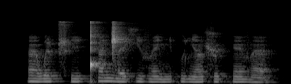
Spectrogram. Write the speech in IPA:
ɛ̃ w i ʈ͡ʂʰ i ǃʰ ɛ̃ ŋ͡ǁ e ç i v ẽ ɲ ə k u ʎ ɛ̃ ʂ y k ẽ v ɛ̃

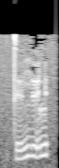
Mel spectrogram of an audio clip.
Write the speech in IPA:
t ɨ ŋ ɨ l

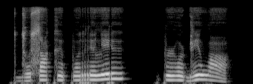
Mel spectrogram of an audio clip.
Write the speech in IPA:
d o˩˧ s ɑ˧ k ɘ˧˩ p o˧ r ɘ˧ l e˥ ɾ ɨ˥ | p ɹ o˧˩ ɖ e˥˧ w ɑ˧˩

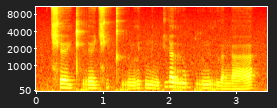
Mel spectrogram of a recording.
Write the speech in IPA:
t͡ɕʰ ɛː˨˩ j kʰ r ɛː˧ t͡ɕʰ i˦˥ ʔ kʰ r u˩˦ n l e˥˩ k̚ m e˨˩ n k i˥˩ a̯ r u˥˩ ʔ p r u˦˥ n r ɯ˨˩ a̯ ŋ aː˩˦

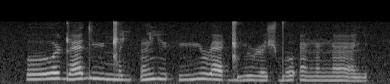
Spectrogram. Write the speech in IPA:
ɤː ɖ æ d yː ŋ͡ǁ ə ʎ ʔ ə̃ ʎ y h yː ɹ æ ɡ͡ǁ yː ɭ ə ʃ d̪ ɤ ʔ æ̃ ŋ æ̃ ŋ æ̃ lʲ

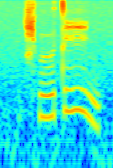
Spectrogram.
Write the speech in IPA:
t͡ɕʰ ɯː˦˥ t iː˥˩ ŋ

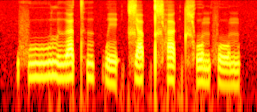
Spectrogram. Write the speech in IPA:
f uː˦˥ l ɯ˦˥ a̯ tʰ ɯ˥˩ k̚ w e˨˩ ʔ t͡ɕ a˥˩ p̚ t͡ɕʰ a˥˩ k̚ t͡ɕʰ o˦˥ n f o˧ n

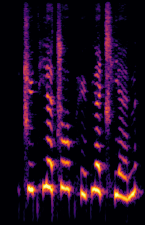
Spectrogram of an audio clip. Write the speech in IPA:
t͡ɕ y˧˥ t̪ʰ j ɛ˥˩ t͡s o˥ ʊ̯ pʰ y˨˩ p ɥ ɛ˥˩ t͡ɕʰ j ɛ˨˩˦ n

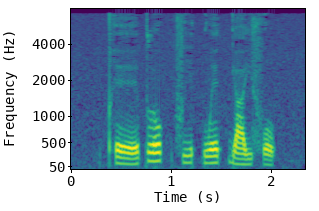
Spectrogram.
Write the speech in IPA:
pʰ eː˩˦ p l o˦˥ k̚ f i˥˩ t̚ w e˦˥ k̚ j a˧ j f o˨˩ k̚

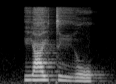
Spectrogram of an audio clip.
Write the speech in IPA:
j aː˧ j t̪ iː˨˩ w

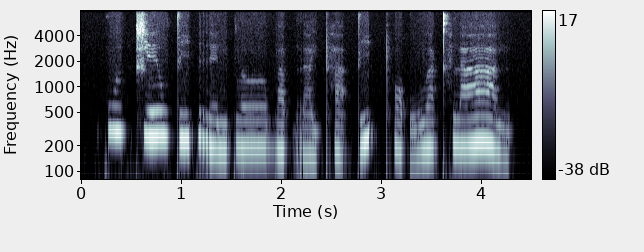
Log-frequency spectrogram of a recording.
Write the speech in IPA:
k w ɯ˥˩ k̚ t͡ɕ eː˥˩ w t i˦˥ ʔ r e˧ n p l ɤː˧ b a˨˩ p̚ r a˩˦ j pʰ a˨˩ ʔ t i˦˥ ʔ pʰ ɔ˨˩ ʔ w u˧ a̯ kʰ l aː˥˩ n

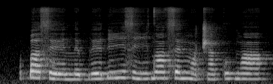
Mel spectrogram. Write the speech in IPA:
ɓ a˧ s eː˨ n e˨ b eː˧ ɗ iː˦ z iː˨˦ d ã˦ s ɛ˦ ŋ ɔ̃˨ t͡ʃ ã˧ k o˦ ɡʷ ã˧

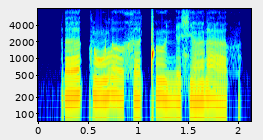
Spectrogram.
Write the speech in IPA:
ɾ ɛː k ɾ ɔ̃ l əː x ɛ ǃ ə̃ː ɲ æ ɕ ɛ̃ː ɾ æː θ

